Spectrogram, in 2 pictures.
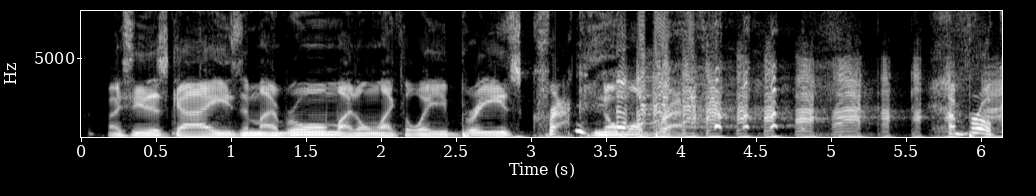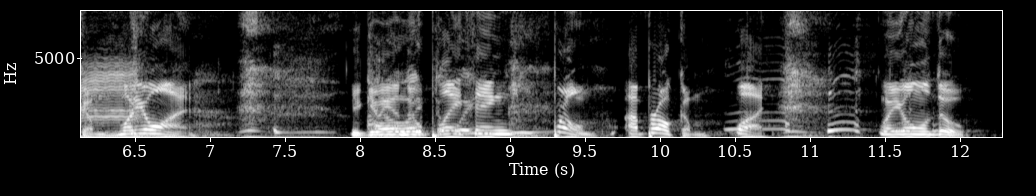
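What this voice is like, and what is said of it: Put-on Ohio accent. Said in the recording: “That's my Ohio accent”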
